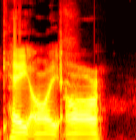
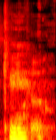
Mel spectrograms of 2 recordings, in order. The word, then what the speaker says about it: Kiriko: Oh, you have mispronounced her name. – Oh, I can spell it for you. Kiriko. – Okay, you just mispronounced it. You didn't know it. Yes, Kiriko.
